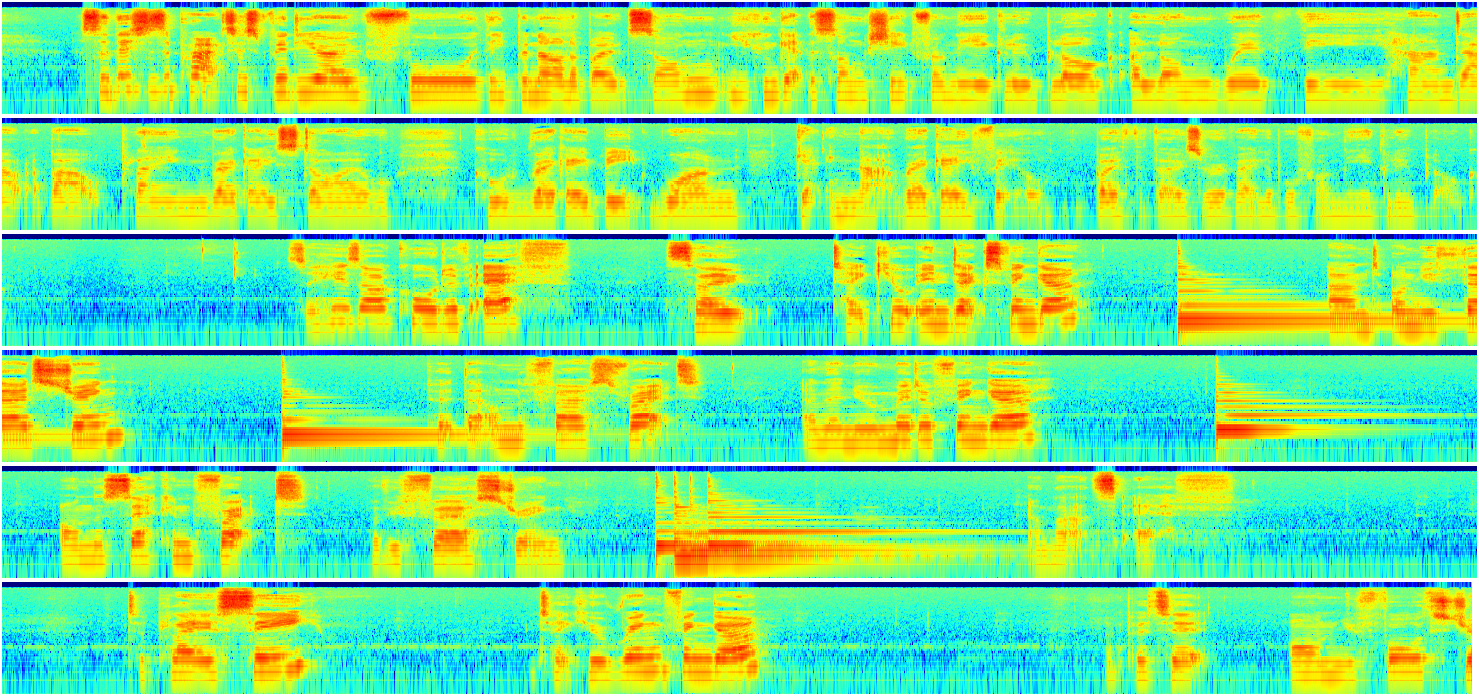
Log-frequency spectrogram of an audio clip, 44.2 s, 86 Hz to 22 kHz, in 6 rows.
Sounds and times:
Speech: 0:00.4 - 0:14.8, 0:16.2 - 0:20.2, 0:21.4 - 0:22.8, 0:24.3 - 0:27.4, 0:29.8 - 0:32.4, 0:34.6 - 0:35.8, 0:37.5 - 0:38.5, 0:39.5 - 0:40.8, 0:42.4 - 0:44.2
Music: 0:20.6 - 0:22.7, 0:23.5 - 0:25.6, 0:28.2 - 0:29.6, 0:32.8 - 0:34.7.

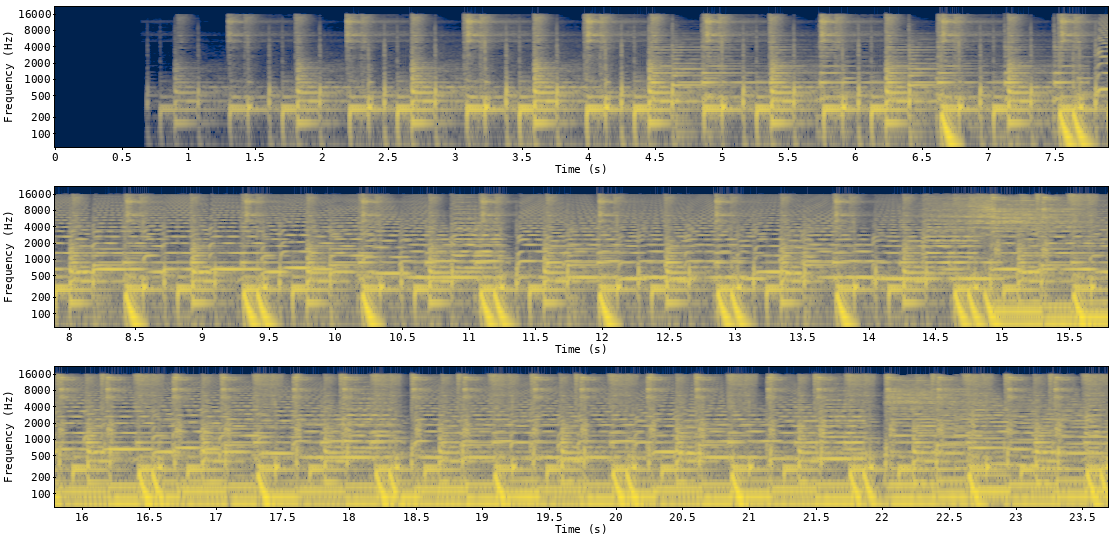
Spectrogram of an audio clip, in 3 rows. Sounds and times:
Music: 0:00.7 - 0:23.6.

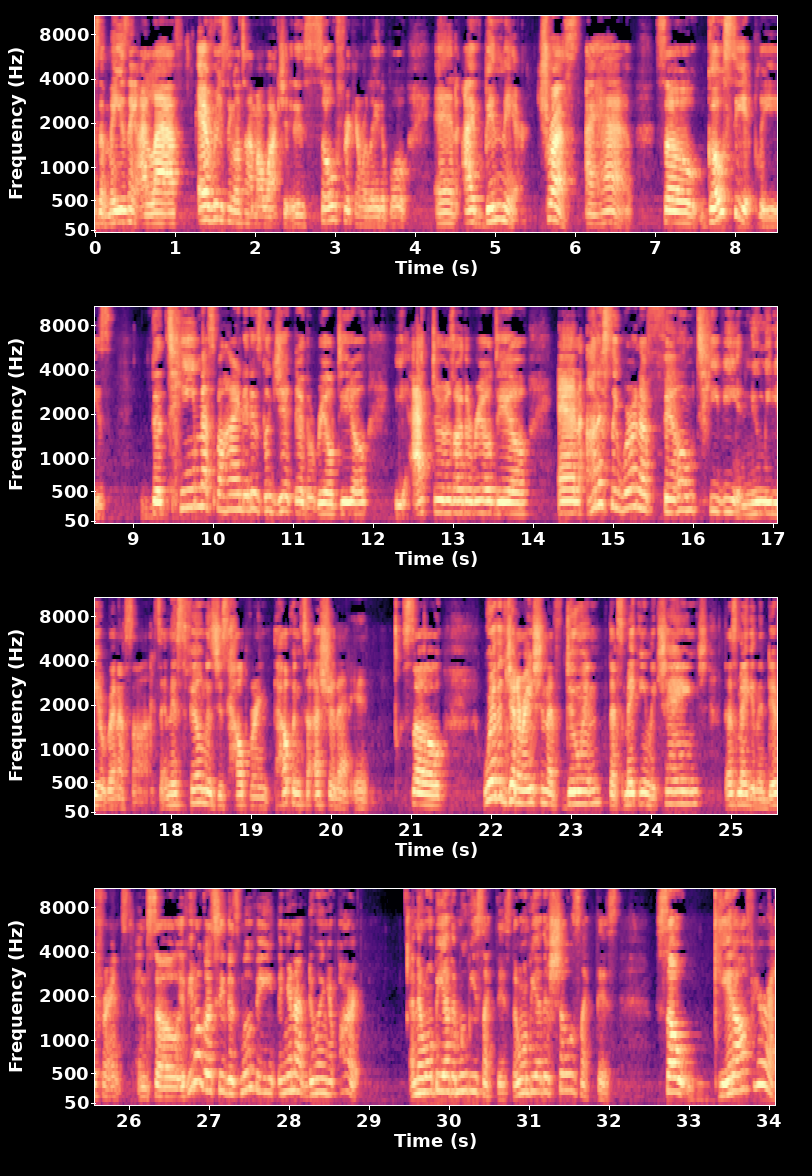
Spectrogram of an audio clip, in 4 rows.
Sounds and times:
Speech: 0:00.0 - 0:28.9, 0:29.5 - 0:34.0.

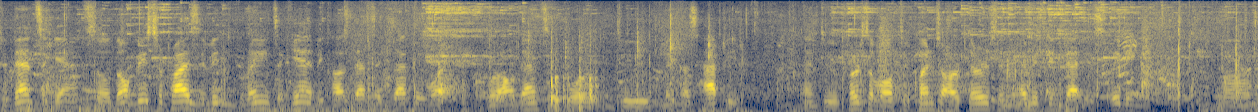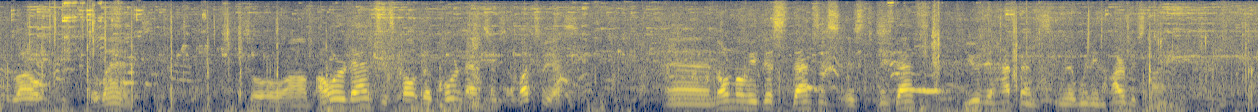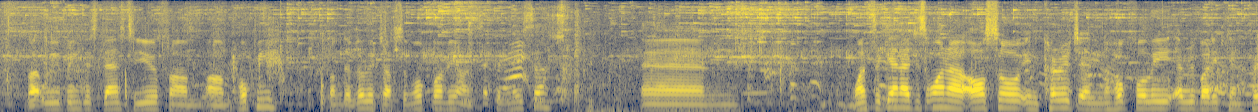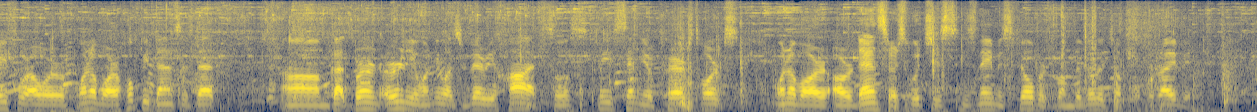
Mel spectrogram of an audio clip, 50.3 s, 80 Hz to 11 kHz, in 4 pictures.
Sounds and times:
Speech: 0:25.4 - 0:30.7.

